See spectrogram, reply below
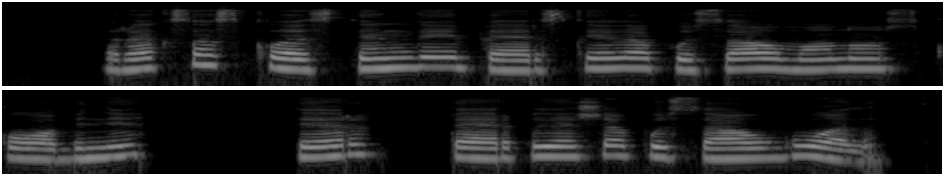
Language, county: Lithuanian, Šiauliai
